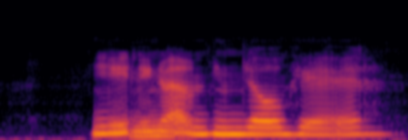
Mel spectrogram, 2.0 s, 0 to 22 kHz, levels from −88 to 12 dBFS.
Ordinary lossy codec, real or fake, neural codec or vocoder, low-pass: MP3, 64 kbps; fake; autoencoder, 22.05 kHz, a latent of 192 numbers a frame, VITS, trained on many speakers; 7.2 kHz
